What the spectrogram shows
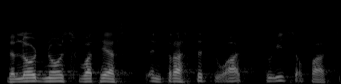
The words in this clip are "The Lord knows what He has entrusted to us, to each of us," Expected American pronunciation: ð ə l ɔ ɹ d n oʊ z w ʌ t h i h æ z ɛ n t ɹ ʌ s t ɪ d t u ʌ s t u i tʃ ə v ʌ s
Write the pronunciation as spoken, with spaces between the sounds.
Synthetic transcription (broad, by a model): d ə l ɔ ɹ d n oʊ s w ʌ t h i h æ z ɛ n t ɹ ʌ s t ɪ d t u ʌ t u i s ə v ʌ s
